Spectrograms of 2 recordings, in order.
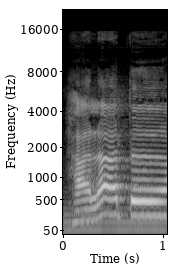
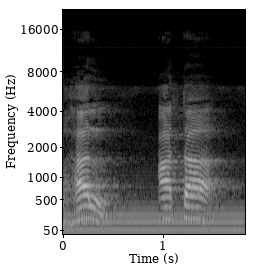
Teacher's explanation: Di mana lam sakinah hal bertemu dengan a hamzah ata, maka di qiraah Wars an-Nafi' dihilangkan hamzahnya. Lalu fathah di dalam hamzah dipindahkan ke lam. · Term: an-naql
